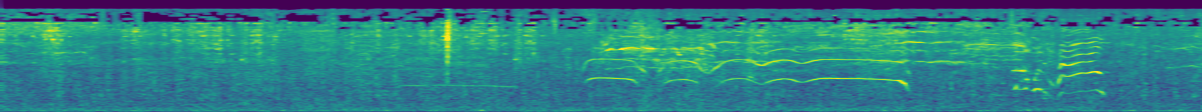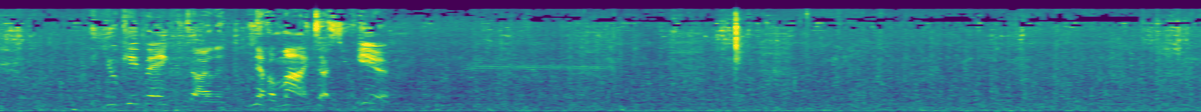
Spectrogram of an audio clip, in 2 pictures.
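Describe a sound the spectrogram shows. A horse's hooves clop on the dirt road.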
